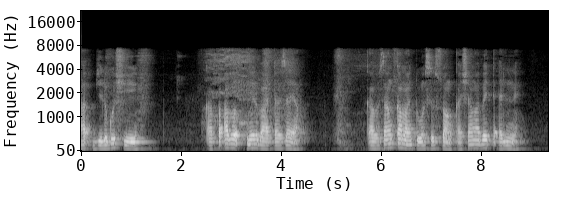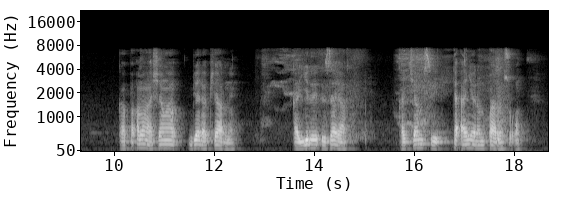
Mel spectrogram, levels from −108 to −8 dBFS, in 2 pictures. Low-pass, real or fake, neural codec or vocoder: 7.2 kHz; real; none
